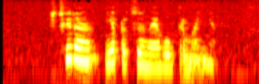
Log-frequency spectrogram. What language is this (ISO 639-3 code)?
bel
